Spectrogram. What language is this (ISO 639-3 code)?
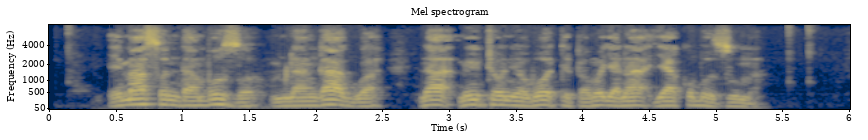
swa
